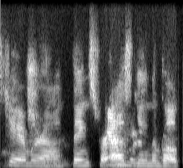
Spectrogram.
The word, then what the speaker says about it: Tamara: Is it Tamara? From the Netherlands. Yeah. It's Tamara. Thanks for Tamara. asking about the pronunciation.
